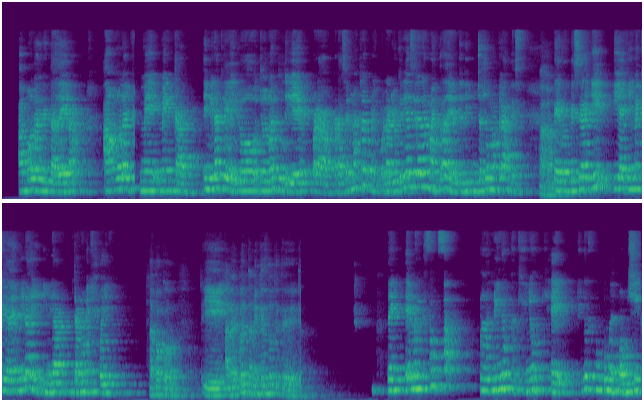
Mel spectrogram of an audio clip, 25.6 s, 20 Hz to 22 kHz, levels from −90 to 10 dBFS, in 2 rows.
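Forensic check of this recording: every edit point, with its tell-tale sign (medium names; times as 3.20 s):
2.65 s: sound stops dead
18.77 s: sound stops dead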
